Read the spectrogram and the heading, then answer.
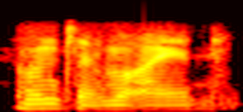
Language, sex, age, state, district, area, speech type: Nepali, male, 45-60, West Bengal, Darjeeling, rural, conversation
